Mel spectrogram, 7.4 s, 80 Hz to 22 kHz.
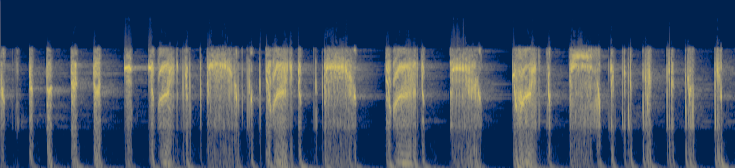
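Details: Swiftlet calling sound made to lure the birds, new year 2023: a fast series of short harsh chirps and longer buzzy twitters, about a hundred per minute, irregularly spaced.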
